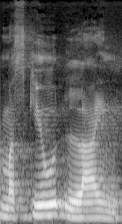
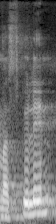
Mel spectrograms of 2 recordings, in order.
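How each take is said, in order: First: The last syllable sounds like 'line'. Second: The last syllable sounds like 'lin'. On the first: The speaker calls it wrong. "The right pronunciation of this word is not मस्क्यूलाइन" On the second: The speaker calls it right. "Right pronunciation इसका क्या है?"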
